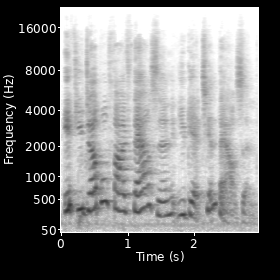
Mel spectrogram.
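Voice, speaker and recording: A woman reading a story aloud for children in a deliberate, teacherly way. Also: high voice, huge pitch swings, echoey room, a little hiss or hum. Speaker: storybook reader. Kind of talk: read-aloud narration for children.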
